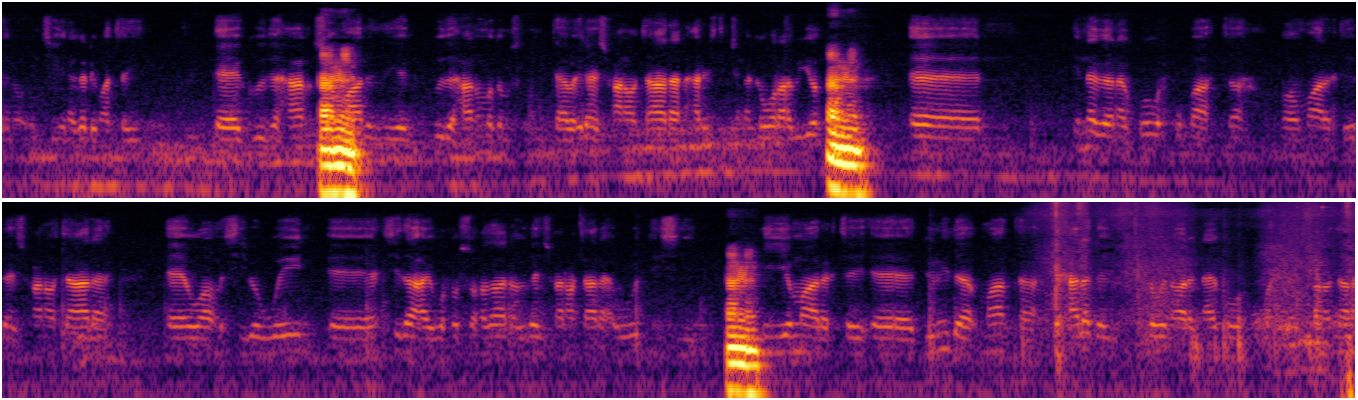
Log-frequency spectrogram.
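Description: A man speaks calmly and earnestly close to a microphone.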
